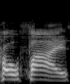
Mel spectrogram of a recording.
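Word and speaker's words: Ko-fi: Uh, if you sign up for coffee, say like Kofi, so don't worry about it. I don't know how to say that, right? It's like Wi-Fi, but not.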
